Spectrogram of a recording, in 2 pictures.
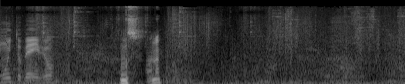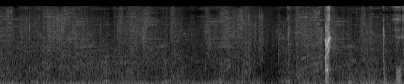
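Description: Heavy blows crash and thud against a large creature.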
